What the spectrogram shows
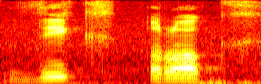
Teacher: Kemudian zik, huruf kaf, makhrajnya di pangkal lidah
